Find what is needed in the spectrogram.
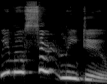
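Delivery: small, high, piped-up tiny voice. Narrator reading the tiny voice answering Horton, in a piping voice. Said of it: "piped the voice".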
